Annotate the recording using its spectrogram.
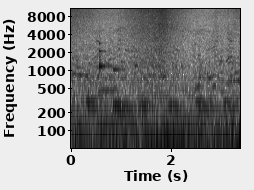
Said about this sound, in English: The boat turned and motored toward the whale.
